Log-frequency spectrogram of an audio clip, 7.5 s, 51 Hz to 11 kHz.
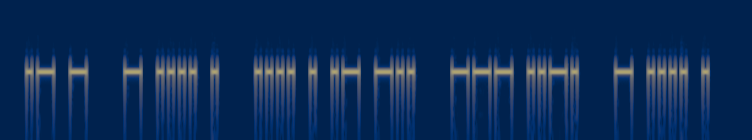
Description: Morse code, heard as a keyed tone, about 22 wpm, 700 Hz. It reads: AT THE HEAD OF THE
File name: practice / 22wpm / Build A Phrase - 5-Word Phrases - 22wpm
